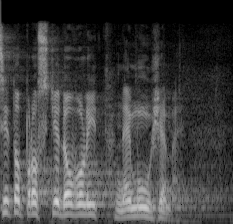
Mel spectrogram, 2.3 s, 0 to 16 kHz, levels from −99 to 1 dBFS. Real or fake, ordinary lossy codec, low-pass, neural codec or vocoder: real; AAC, 96 kbps; 10.8 kHz; none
